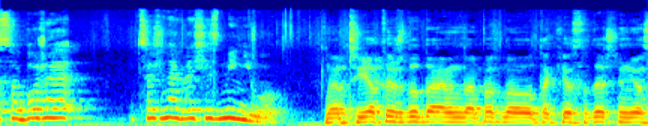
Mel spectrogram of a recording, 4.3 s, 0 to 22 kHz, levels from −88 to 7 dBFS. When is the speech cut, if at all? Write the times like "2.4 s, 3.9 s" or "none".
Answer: none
